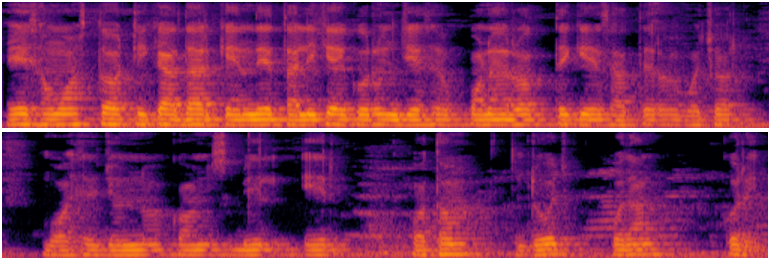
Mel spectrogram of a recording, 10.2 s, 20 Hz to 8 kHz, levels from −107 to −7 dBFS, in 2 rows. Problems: constant background noise, background conversations at intervals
